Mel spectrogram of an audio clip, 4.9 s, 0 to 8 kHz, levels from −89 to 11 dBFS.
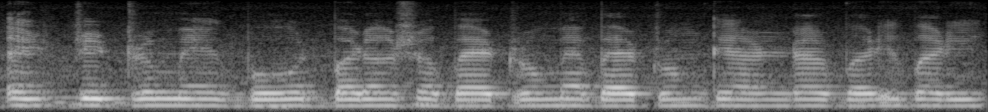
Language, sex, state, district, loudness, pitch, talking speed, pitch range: Hindi, female, Chhattisgarh, Raipur, -15 LUFS, 175 Hz, 155 wpm, 170-175 Hz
